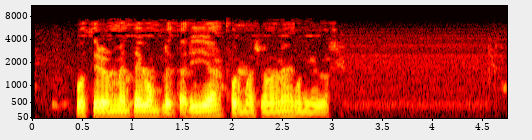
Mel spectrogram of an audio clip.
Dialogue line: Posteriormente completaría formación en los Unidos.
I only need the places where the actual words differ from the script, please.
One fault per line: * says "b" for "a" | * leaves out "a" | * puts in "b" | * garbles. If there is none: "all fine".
all fine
